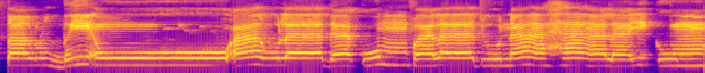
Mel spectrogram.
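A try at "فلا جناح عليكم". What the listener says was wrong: Ainnya tegaskan lagi sedikit, nggak apa-apa. Ainnya tadi nyampur sama ha.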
